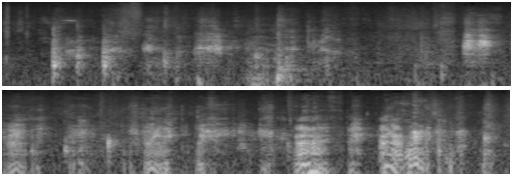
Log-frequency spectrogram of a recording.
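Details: Labrador Retrievers Noelle, a white lab, and Owen, a black lab, play indoors with nine-week-old puppy Valour, a foster for a seeing eye dog foundation: rough rumbling growls and grunting bursts come in uneven clusters, with scuffling between them.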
